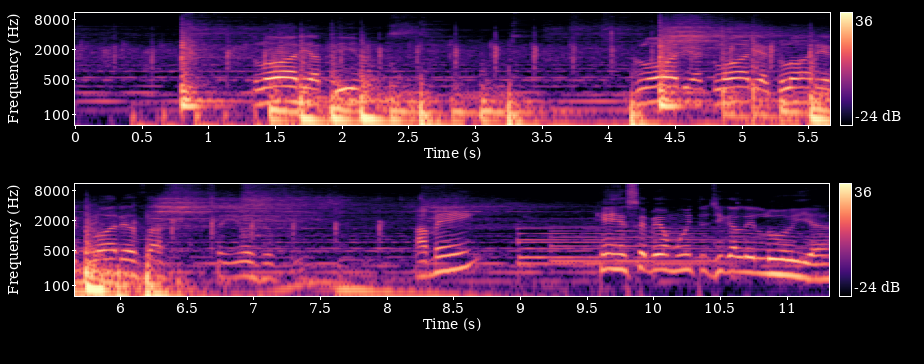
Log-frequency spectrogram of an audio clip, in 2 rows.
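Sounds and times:
audience applauding: 0.0 - 8.8
speech: 1.3 - 2.4, 4.2 - 7.3, 8.2 - 8.8, 9.6 - 11.3.

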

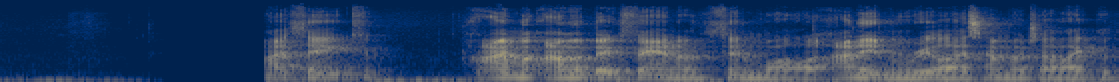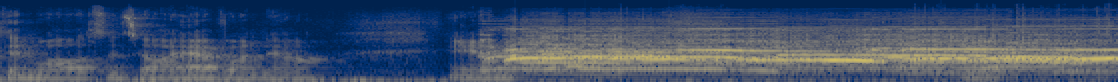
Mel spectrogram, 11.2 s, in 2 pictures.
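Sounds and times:
speech: 1.4 - 9.1
disgruntled crowd groaning: 8.0 - 11.1.

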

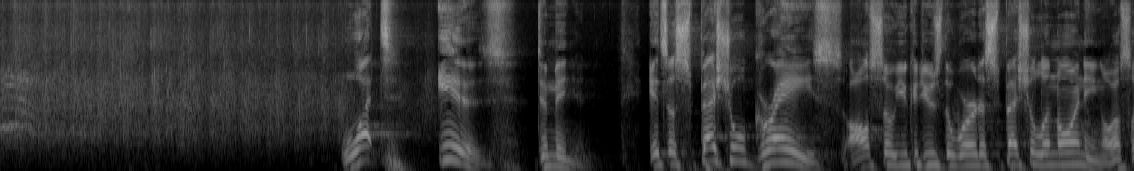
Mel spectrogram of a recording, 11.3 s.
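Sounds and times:
audience clapping hands in praise: 0.0 - 4.4
speech: 3.4 - 11.3.

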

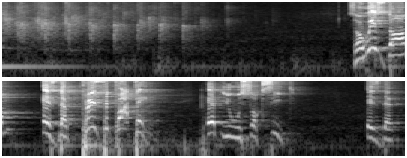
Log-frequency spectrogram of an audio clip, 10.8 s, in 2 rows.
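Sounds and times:
audience clapping hands: 0.0 - 3.2
speech: 4.6 - 7.4, 8.0 - 9.2, 10.2 - 10.7.

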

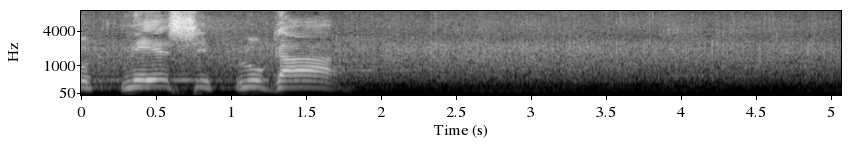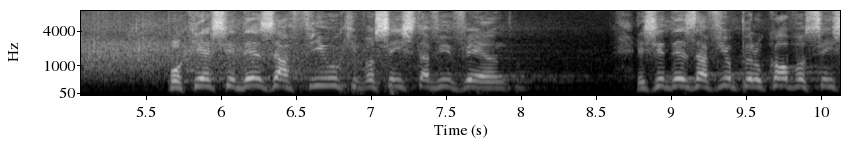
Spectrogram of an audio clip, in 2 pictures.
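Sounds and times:
speech: 0.0 - 1.8, 5.6 - 10.1
audience applauding: 0.0 - 7.2.

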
